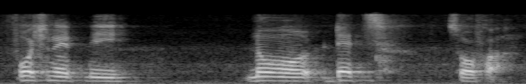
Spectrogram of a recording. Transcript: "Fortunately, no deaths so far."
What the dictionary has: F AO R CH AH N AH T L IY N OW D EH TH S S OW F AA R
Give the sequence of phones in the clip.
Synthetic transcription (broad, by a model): F AO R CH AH N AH T L IY N OW D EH T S S OW F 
